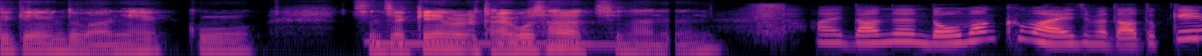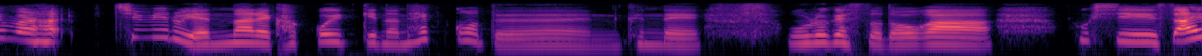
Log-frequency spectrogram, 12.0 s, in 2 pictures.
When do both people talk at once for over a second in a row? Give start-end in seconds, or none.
1.8-3.2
